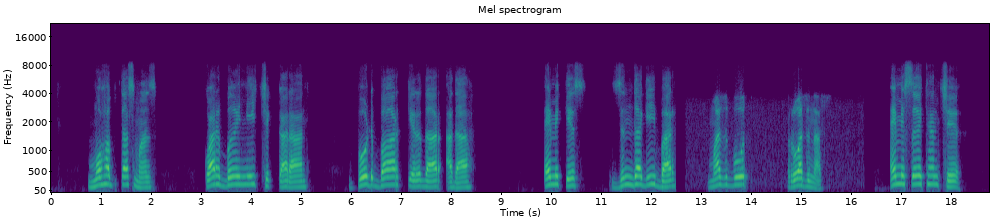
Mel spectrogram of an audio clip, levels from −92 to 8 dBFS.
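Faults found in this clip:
Opus voice compression, whole clip: speech muffled, hoarse, a bit robotic, nothing above 8.7 kHz. SILK's linear-prediction coder is clearly running starved, which fits roughly 10 kbps. Wideband kept, but the excitation is coded coarsely, so the damage is heavy.

12.49 to 16.47 s: band collapses to 3.8 kHz, dull and boxy, with a faint new noise floor well below the speech and level about the same. 200 ms gap at the switch. Likely input switched to a poorer device, e.g. a headset call profile.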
